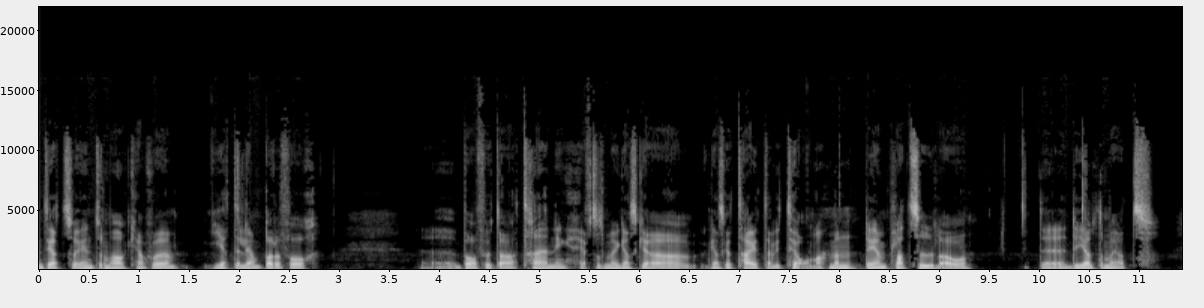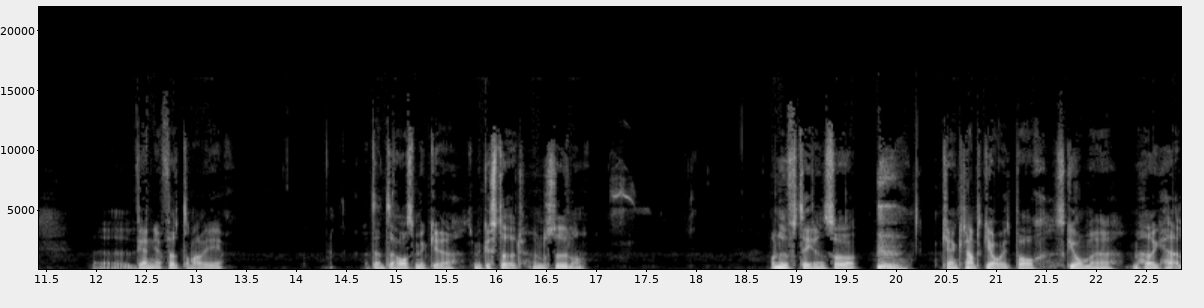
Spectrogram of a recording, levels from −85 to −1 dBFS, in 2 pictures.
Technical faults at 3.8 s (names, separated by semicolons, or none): none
